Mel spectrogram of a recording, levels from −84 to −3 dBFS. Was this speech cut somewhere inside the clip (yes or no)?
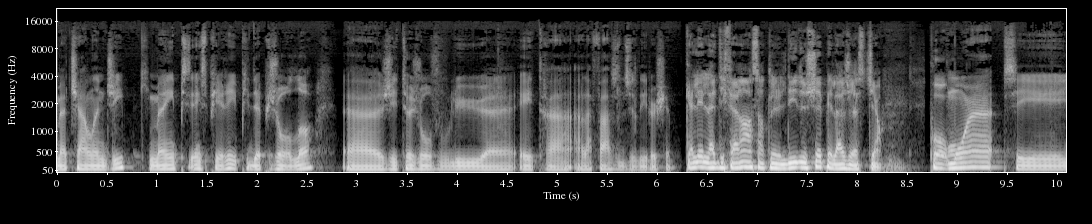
yes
